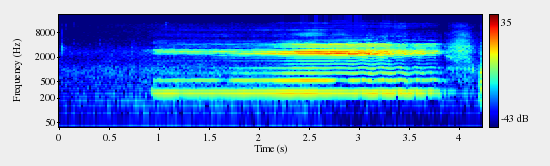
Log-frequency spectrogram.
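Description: A woman singing one held note on a vowel as a crescendo exercise. It starts about a second in, swells from soft to loud, and takes on vibrato near the end before stopping.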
